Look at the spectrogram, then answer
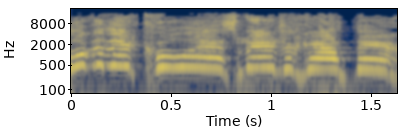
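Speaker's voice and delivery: shouting. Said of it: "I'm yelling that shit".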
